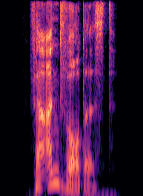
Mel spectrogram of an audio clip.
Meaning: inflection of verantworten: 1. second-person singular present 2. second-person singular subjunctive I
- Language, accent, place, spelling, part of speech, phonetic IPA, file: German, Germany, Berlin, verantwortest, verb, [fɛɐ̯ˈʔantvɔʁtəst], De-verantwortest.ogg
